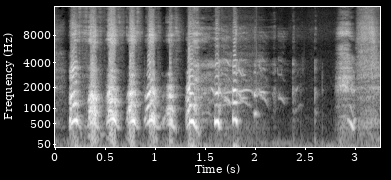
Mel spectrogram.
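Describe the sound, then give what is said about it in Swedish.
A voice imitates a dog barking loudly, firing off a rapid string of about ten clipped barks, trailing off into a pause and a breathy burst at the end. “Sen kommer hunden och bara”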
